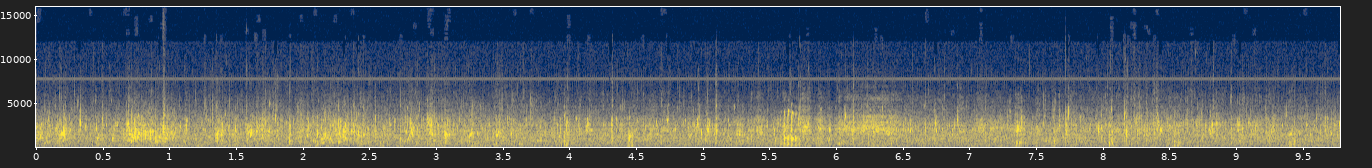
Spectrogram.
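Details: Wild boars at a natural mud wallow, caught by a camera trap: faint, rough grunts scattered through the clip over a steady hiss, with splashes and rustling in the mud.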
